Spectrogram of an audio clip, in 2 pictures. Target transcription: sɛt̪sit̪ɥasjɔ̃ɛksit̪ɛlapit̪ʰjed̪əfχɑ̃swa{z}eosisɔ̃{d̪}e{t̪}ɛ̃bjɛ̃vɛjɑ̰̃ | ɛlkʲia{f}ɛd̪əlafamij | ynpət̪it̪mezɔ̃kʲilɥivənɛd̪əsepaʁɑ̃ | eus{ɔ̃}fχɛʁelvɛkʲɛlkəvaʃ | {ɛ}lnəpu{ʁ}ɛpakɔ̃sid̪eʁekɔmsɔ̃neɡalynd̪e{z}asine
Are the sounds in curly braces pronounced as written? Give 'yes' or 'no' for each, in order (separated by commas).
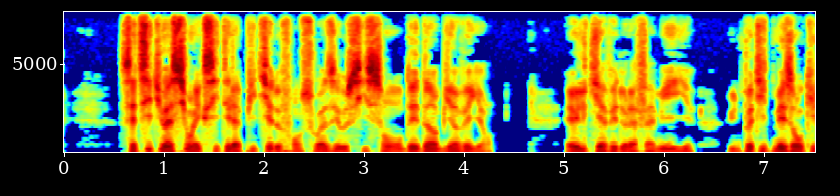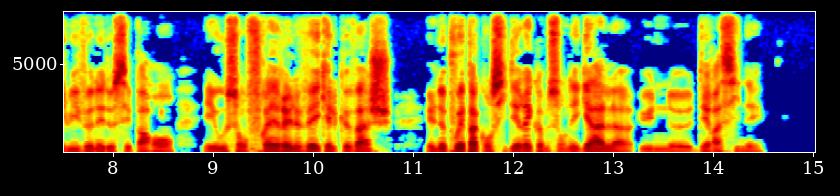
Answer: yes, yes, no, no, yes, yes, no, no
